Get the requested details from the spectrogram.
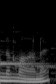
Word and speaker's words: mnemonic: How about, no, M is silent and mnemonic.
